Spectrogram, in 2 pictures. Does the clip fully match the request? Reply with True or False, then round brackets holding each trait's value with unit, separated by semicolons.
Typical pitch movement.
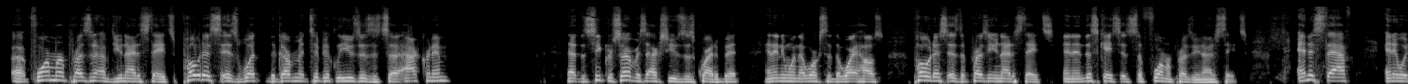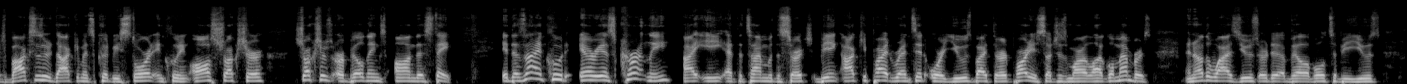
True (3.3 semitones)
